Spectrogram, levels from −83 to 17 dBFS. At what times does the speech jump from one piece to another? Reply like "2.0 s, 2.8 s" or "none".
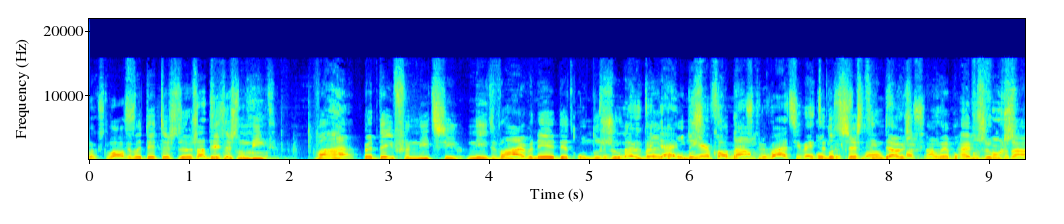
1.0 s, 1.5 s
